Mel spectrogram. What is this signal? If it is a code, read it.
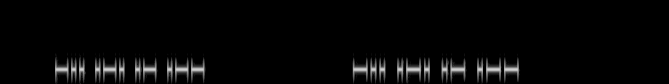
Morse code, heard as a keyed tone, about 28 wpm, 700 Hz. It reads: DRAW DRAW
